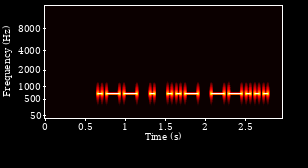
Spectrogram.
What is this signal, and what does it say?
Morse code, heard as a keyed tone, about 22 wpm, 700 Hz. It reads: WEU7
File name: practice / 22wpm / Four Letter-Number Combinations - 22wpm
